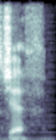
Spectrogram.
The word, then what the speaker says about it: GIF: it could it could look gif and be pronounced like penis and he would be right because he invented that word exactly penis jiff what's it stand for it says for graphic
